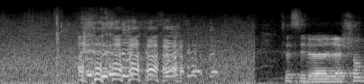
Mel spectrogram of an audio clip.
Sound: laughes

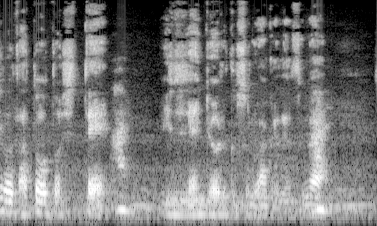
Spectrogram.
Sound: foreign language

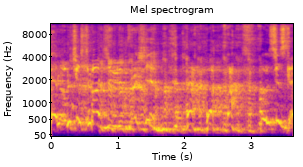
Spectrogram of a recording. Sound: laughing

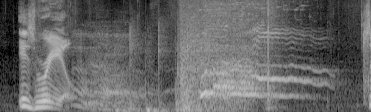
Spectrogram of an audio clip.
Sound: groaning, glass shatters, screaming

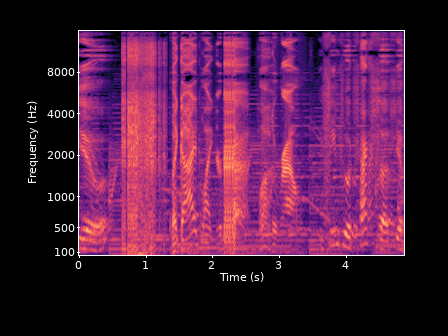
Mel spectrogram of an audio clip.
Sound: pfffft!

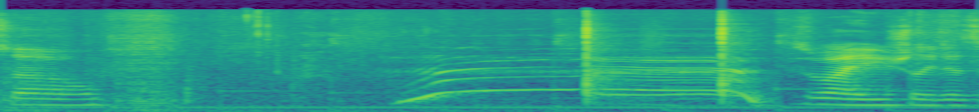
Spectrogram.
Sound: frustrated squeal

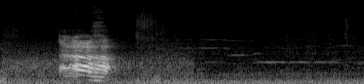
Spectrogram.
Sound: groaning

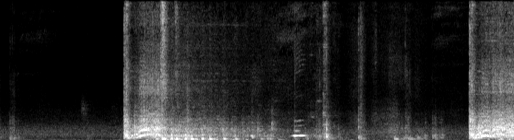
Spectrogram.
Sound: engine revs

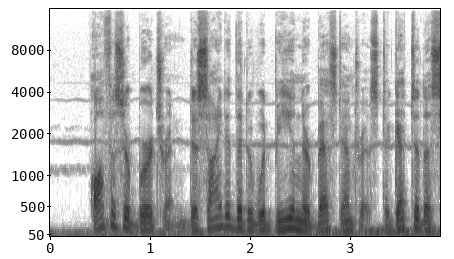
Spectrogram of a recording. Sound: voiceover

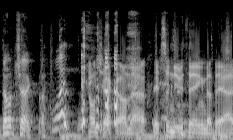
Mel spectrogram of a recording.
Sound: laughs

